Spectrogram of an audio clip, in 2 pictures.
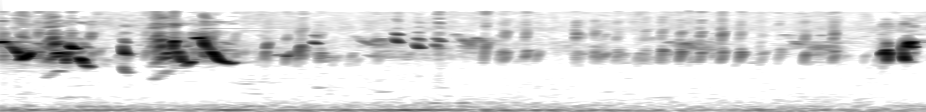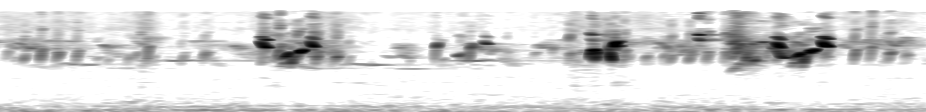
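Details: European goldfinch, a kept songbird being encouraged to sing, with chicks chirping: scattered bursts of high twittering and short chirps separated by quiet gaps, with a low background hum.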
